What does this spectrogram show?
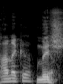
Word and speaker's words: Haneke: Umbrella is putting out I can't pronounce his last name, Michael Haneke. Is that Haneke? Yeah, Michael Haneke.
